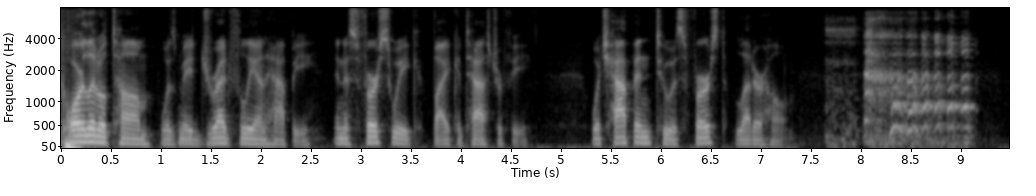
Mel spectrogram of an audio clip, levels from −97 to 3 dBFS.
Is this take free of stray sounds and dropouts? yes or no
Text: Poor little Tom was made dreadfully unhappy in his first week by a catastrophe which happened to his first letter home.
no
